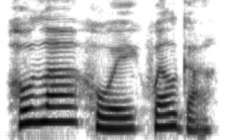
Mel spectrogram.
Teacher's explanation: Spanish writes the H and then completely ignores it. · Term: silent H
